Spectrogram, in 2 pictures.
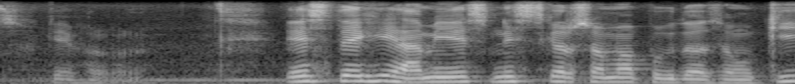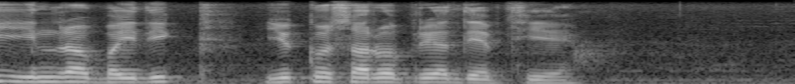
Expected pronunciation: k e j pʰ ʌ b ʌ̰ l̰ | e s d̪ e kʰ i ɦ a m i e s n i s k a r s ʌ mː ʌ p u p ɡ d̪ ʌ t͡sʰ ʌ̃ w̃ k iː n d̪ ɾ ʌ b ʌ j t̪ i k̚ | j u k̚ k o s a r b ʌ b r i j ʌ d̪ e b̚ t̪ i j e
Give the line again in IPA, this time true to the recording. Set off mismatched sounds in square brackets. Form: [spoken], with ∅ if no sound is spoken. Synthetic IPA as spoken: k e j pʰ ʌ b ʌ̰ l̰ | e s d̪ e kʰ i ɦ a m i e s n i s k [ʌ] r s ʌ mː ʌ p u [∅] ɡ d̪ ʌ t͡sʰ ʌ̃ w̃ k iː n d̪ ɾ ʌ b ʌ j [d̪] i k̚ | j u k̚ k o s [ʌ] r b ʌ [p] r i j ʌ d̪ e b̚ [t̪ʰ] i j e

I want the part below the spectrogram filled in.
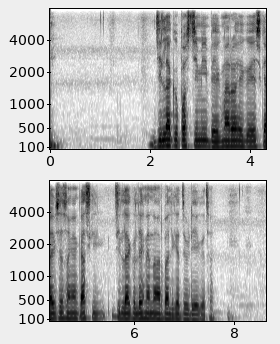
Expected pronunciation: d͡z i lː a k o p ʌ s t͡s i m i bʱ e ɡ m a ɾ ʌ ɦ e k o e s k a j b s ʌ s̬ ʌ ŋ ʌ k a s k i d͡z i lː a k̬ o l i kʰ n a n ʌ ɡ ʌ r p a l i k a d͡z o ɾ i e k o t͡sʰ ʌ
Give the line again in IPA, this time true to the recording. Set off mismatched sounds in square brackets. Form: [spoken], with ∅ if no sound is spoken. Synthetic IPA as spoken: d͡z i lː a k o p ʌ s t͡s i m i bʱ e ɡ m a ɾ ʌ ɦ e k o e s k a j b s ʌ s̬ ʌ ŋ ʌ k a s k i d͡z i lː a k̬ o l [e] kʰ n a n ʌ ɡ ʌ r p a l i k a d͡z o [ɽ] i e k o t͡sʰ ʌ

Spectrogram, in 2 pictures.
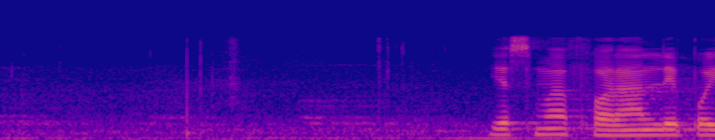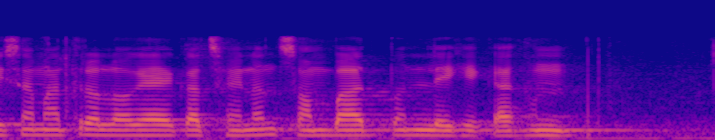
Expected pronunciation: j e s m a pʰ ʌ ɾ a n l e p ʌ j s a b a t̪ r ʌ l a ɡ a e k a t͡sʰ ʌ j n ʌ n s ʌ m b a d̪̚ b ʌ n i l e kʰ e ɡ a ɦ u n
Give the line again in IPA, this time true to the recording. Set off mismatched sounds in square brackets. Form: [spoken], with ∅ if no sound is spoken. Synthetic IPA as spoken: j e s m a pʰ ʌ ɾ a n l e p ʌ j s a [m] a t̪ r ʌ l [ʌ] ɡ a e k a t͡sʰ ʌ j n ʌ n s ʌ m b a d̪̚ [p] ʌ n i l e kʰ e [k] a ɦ u n

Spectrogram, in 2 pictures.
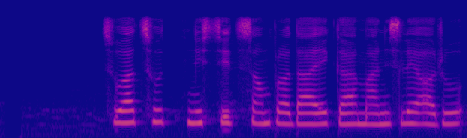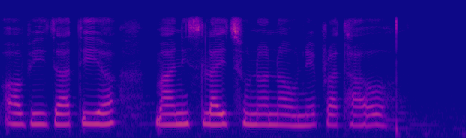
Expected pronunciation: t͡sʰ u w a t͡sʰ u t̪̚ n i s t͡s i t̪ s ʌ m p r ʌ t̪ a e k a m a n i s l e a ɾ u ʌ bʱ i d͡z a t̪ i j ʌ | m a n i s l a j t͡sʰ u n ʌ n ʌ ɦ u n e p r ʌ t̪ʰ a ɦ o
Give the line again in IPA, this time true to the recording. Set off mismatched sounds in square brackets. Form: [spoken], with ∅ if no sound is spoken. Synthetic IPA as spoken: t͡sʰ u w a t͡sʰ u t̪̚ n i s t͡s i t̪ s ʌ m p r ʌ [d̪] a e k a m a n i s l e [ʌ] ɾ u ʌ bʱ i d͡z a t̪ i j ʌ | m a n i s l a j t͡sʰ u n ʌ n ʌ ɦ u n e p r ʌ t̪ʰ a ɦ o

